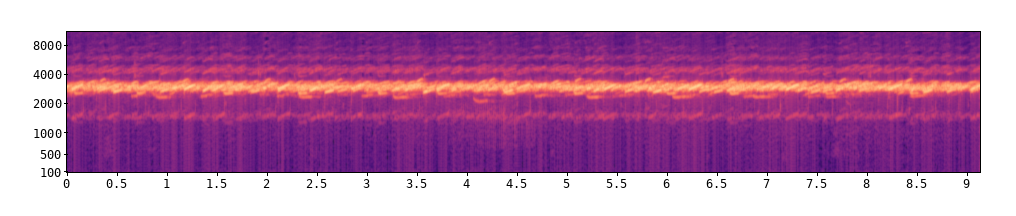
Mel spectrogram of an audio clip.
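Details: Spring peepers calling at night from a frog pond early in the year: a dense, continuous high chorus of overlapping shrill peeps that merge into a steady ringing wall of sound, with a faint low hum beneath.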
